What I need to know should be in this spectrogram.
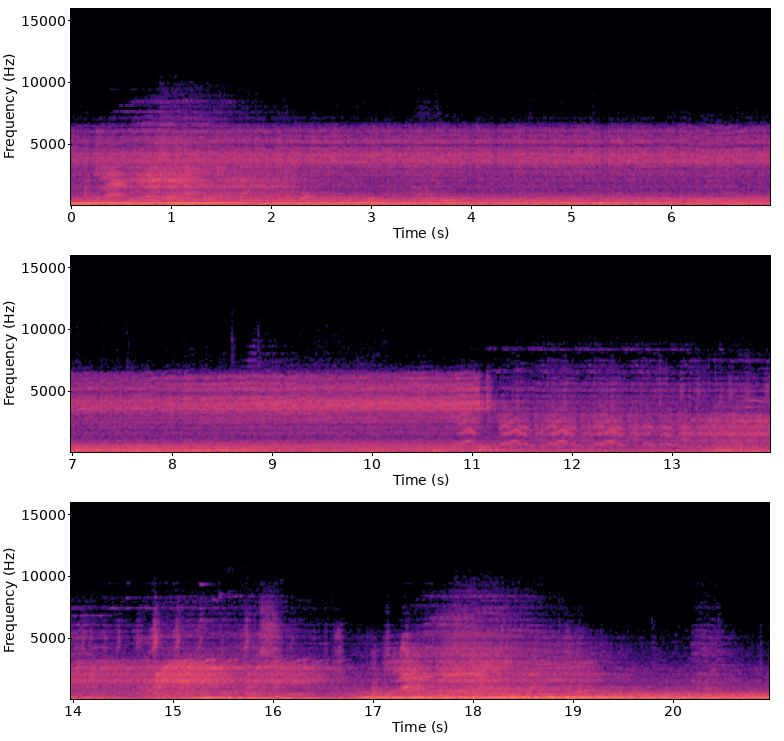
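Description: Fantasy game music plays steadily.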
